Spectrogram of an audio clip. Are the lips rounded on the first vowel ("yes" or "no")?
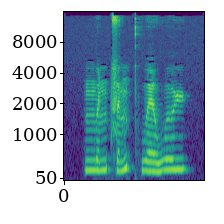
yes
